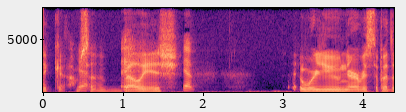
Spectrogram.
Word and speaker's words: Belis: Belis.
